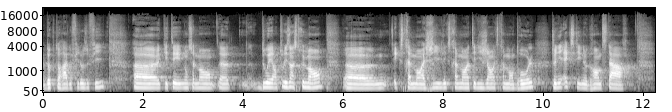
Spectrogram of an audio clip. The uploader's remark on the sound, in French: Enregistr&eacute; le 29 novembre 2014 dans la salle Roland Topor Th&eacute;&acirc;tre du Rond-Point. Dans la salle Roland Topor Théâtre du Rond-Point.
